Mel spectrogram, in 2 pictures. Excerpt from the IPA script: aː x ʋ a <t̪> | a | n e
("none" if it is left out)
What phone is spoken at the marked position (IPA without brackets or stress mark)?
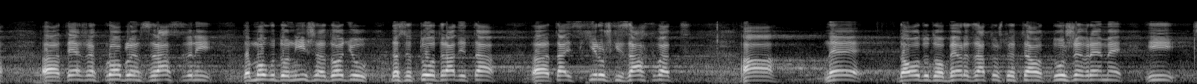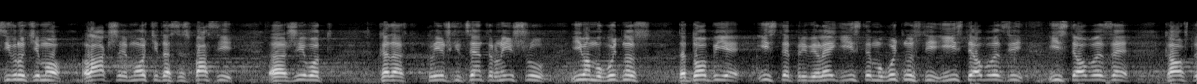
t̪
